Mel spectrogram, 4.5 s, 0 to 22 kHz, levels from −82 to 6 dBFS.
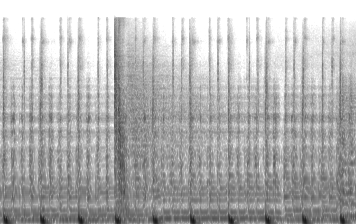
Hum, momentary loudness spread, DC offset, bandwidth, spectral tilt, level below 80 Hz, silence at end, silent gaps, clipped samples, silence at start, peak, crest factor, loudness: none; 7 LU; under 0.1%; 16 kHz; -4 dB/octave; -18 dBFS; 0 s; none; under 0.1%; 0 s; 0 dBFS; 16 dB; -18 LUFS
